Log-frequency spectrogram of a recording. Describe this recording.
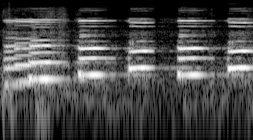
toy trumpet
Sound of a toy which i recorded in a toyshop using the mic on my phone. Chopped, cleaned and normalized in Adobe Audition.
lofi, toy, trumpet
